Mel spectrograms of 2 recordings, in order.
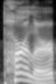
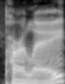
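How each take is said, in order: First: It is said like the English word parlor. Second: It is said with a French pronunciation. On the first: The speaker calls it wrong. "but is often pronounced as the English word parlor" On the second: The speaker calls it right. "The name was originally intended to be pronounced as in French"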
